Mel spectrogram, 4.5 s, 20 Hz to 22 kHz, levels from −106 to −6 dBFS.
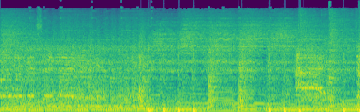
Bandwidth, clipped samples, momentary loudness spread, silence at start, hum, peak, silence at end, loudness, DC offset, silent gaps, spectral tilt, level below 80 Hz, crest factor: over 20 kHz; 0.2%; 3 LU; 0 s; none; 0 dBFS; 0 s; -12 LUFS; under 0.1%; none; -4.5 dB/octave; -20 dBFS; 12 dB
